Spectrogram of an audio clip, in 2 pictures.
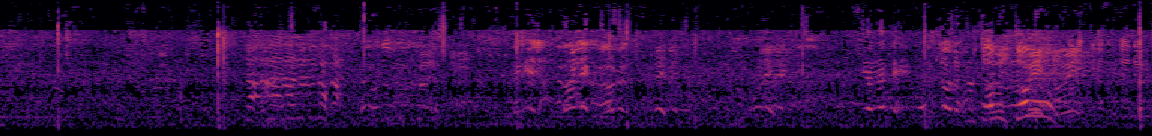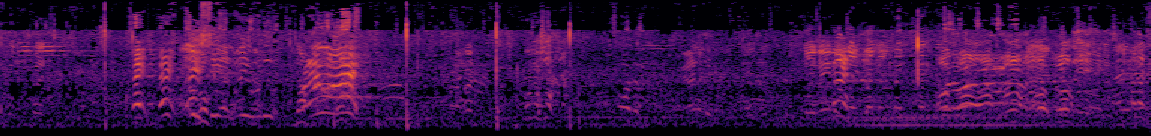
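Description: Players shouting and calling to each other across a football pitch, distant and unintelligible. The shouts come in short calls, loudest about halfway through and again near the end, over a low murmur of voices.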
